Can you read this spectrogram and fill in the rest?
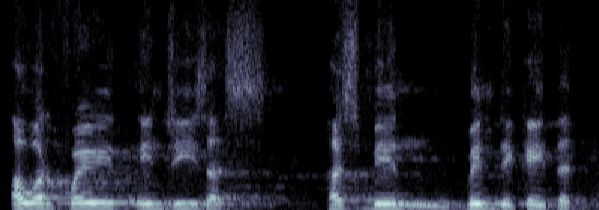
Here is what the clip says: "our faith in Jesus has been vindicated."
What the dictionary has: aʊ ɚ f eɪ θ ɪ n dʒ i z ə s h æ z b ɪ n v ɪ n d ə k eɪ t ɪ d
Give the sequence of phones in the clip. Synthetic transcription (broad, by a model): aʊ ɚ f eɪ t ɪ n dʒ i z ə s h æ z b ɪ n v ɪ n d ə k eɪ t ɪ d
